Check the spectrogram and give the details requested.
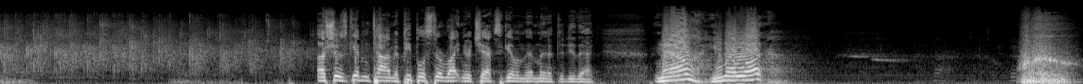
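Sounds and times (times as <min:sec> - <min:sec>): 
church congregation clapping: 0:00.0 - 0:04.3
speech: 0:03.2 - 0:07.9.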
